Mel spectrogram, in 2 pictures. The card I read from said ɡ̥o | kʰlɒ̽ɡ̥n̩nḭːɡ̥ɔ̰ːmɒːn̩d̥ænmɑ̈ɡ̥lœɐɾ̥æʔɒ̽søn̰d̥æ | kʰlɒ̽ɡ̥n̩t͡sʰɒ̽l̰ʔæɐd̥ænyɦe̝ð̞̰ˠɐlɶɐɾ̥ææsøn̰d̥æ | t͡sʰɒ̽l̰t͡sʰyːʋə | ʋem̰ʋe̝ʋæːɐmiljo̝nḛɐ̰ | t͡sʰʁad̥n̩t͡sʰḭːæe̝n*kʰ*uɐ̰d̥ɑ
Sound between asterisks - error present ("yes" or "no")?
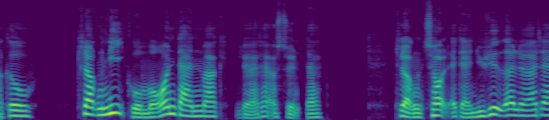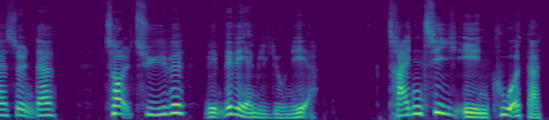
no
